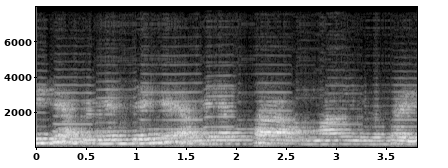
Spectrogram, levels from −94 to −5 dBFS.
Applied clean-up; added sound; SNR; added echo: neural separator model SepFormer DNS4.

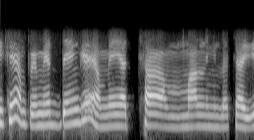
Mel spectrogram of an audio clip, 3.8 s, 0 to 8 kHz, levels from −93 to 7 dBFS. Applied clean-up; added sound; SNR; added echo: none; none; none; none.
